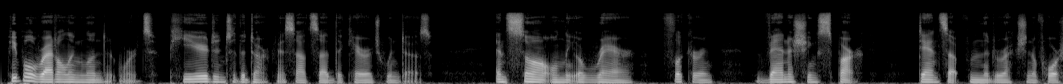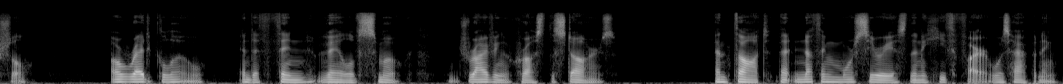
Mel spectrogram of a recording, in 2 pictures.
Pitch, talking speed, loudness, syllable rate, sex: 105 Hz, 145 wpm, -24 LUFS, 4.7 syllables/s, male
